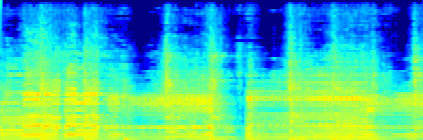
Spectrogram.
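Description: Instrumental norteño waltz led by accordion, playing held melody notes over a changing bass line.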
